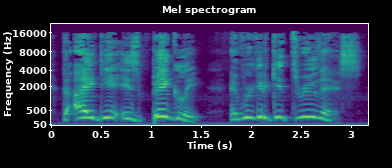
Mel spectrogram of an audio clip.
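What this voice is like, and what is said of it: Imitates another person's voice. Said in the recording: “I know my Trump voice, hey, man, it hurts trying to do his voice ... you gotta kind of choke on your larynx”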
